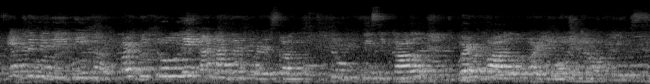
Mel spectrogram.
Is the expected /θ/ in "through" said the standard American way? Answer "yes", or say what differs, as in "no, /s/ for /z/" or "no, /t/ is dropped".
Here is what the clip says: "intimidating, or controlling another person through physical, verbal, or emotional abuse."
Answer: no, /t/ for /θ/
